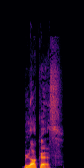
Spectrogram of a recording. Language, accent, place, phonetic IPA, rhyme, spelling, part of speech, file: German, Germany, Berlin, [ˈblɔkəs], -ɔkəs, Blockes, noun, De-Blockes.ogg
- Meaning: genitive singular of Block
